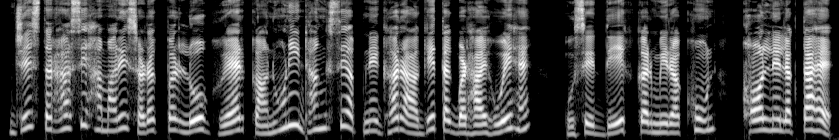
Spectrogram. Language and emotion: Hindi, angry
